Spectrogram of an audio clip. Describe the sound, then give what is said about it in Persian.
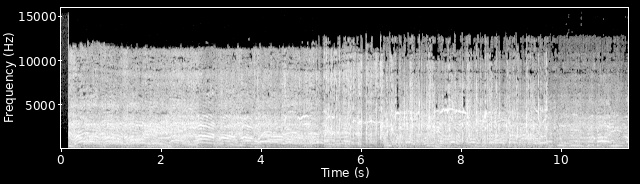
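A large protest crowd in Zahedan chants slogans, many voices shouting together loudly and without pause for about eleven seconds, the raised voices overlapping into a dense, roaring mass. “یک صدایی از زاهدان رو داریم، این رو با هم بشنویم بعد من ادامه میدم.”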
